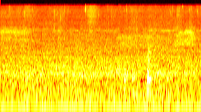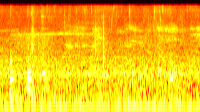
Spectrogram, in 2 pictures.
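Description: Quiet stirring of a thick chicken-and-cheese white sauce with a silicone spatula in a frying pan, with a few light knocks of the spatula against the pan, over a steady low hum.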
